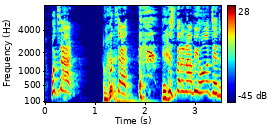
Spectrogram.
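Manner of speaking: put-on frightened screaming, very high, rising. Recalling the other speaker being heard from the cornfield: retelling loud screaming. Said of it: "you were screaming so loud".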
